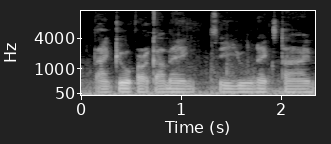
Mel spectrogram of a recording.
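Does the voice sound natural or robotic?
robotic. It is said in a flat robotic voice. The speaker calls it right.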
